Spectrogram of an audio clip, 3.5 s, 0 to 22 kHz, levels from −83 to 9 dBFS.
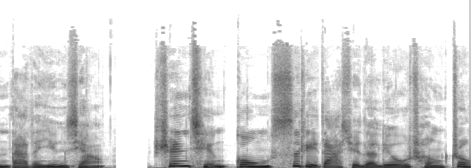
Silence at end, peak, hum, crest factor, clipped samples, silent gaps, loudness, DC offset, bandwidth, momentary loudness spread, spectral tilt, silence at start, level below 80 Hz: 0 s; 0 dBFS; none; 12 dB; under 0.1%; 0.89-1.11 s; -12 LUFS; under 0.1%; 16.5 kHz; 7 LU; -6 dB/octave; 0 s; -40 dBFS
